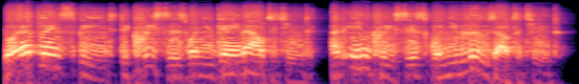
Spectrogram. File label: tutorial dialogue, english; War Thunder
